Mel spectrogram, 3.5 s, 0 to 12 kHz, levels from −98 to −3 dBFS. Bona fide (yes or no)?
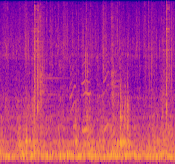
yes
